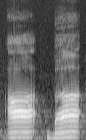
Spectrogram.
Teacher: ada jaharnya, ada syiddahnya, ada al-infitahnya, ada al-istifalnya menurun. Jadi sedikit-sedikit, oh jadi al-infitah harus menurun nih ke bawah gitu.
